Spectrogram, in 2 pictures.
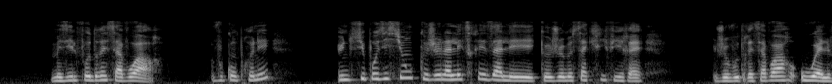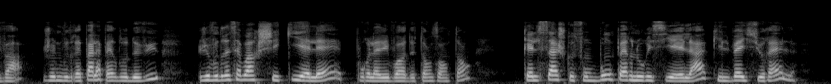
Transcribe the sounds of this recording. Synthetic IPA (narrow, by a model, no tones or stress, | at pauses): mɛzilfod̪ʁɛsavwaːʁ | vukɔ̃pχəne | ynsypozisjɔ̃kəʒəlalɛsʁɛzaleːkəʒəməsakχifiʁɛ | ʒəvud̪ʁɛsavwaʁuɛlva | ʒənəvud̪ʁɛpalapɛʁd̪ʁəd̪əvy | ʒəvud̪ʁɛsavwaʁʃekʲiɛlɛpuʁlalevwaʁd̪ət̪ɑ̃zɑ̃t̪ɑ̃ | kɛlsaʃkəsɔ̃bɔ̃pɛʁnuʁisjeɛlakilvɛjsyʁɛl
